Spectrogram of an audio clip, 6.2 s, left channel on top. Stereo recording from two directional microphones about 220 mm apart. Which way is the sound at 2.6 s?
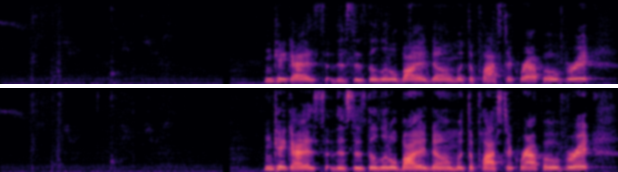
50° right (ahead or behind).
